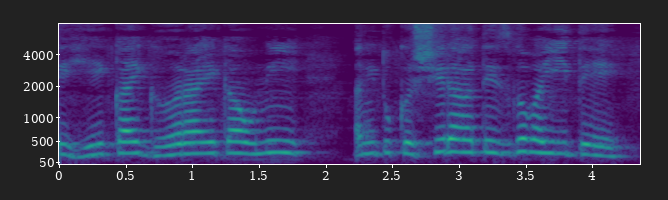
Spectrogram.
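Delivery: aghast at the poor house; dismayed disbelief. Retold or imitated. (घर पाहून धक्का बसलेला सूर)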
